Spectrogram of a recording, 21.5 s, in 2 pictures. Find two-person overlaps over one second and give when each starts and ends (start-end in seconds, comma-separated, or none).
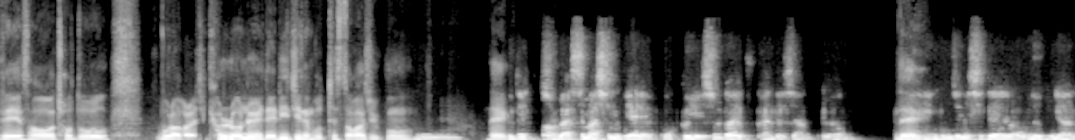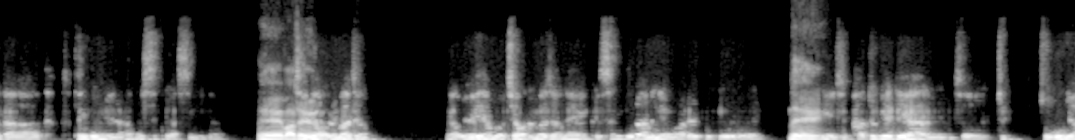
none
